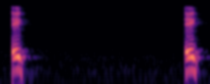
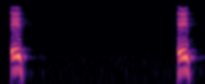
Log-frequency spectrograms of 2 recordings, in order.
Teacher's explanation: التاء والكاف حرفا شدة شديدتان في أولهما، مهموستان في آخرهما · Term: الشدة والهمس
